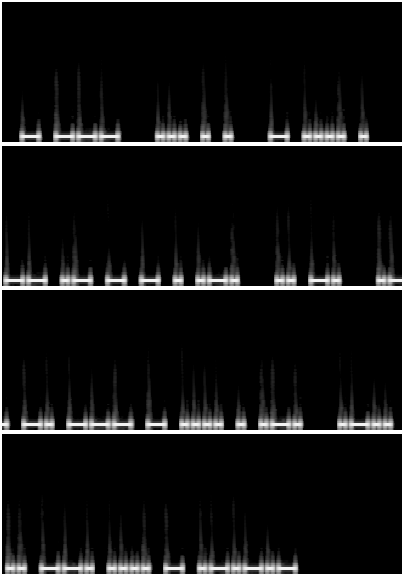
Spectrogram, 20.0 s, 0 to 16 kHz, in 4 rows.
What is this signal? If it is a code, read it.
Morse code, heard as a keyed tone, about 17 wpm, 700 Hz. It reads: TO SEE THE MATTER IN ANOTHER LIGHT.
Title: Sentences from Top 1000 Words - Review Part 1 - 17wpm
